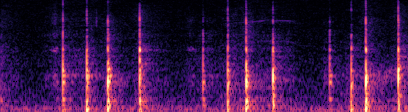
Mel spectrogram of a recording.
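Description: A cardboard light bulb box is tapped with the pads of the fingers, giving twelve quick, dull, muted taps in an uneven rhythm that die away almost instantly. This gives a different sound from tapping the same box with the nails.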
